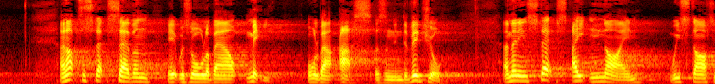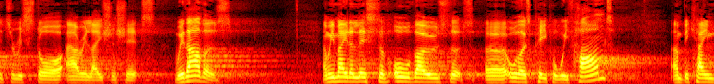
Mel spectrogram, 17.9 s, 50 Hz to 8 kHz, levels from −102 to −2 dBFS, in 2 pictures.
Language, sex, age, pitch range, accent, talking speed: English, male, 40-59, 120-170 Hz, British, 160 wpm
